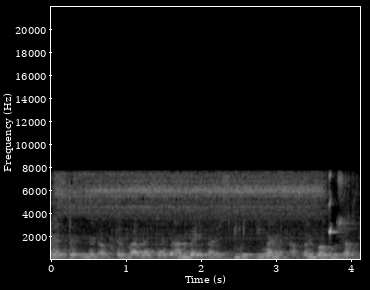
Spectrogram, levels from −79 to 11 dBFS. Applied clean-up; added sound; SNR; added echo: none; Sink (filling or washing) / Water; 3 dB; reverberation time 1.0 s.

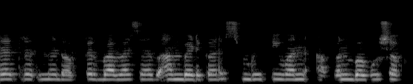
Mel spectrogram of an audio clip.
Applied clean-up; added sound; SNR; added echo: none; none; none; none.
